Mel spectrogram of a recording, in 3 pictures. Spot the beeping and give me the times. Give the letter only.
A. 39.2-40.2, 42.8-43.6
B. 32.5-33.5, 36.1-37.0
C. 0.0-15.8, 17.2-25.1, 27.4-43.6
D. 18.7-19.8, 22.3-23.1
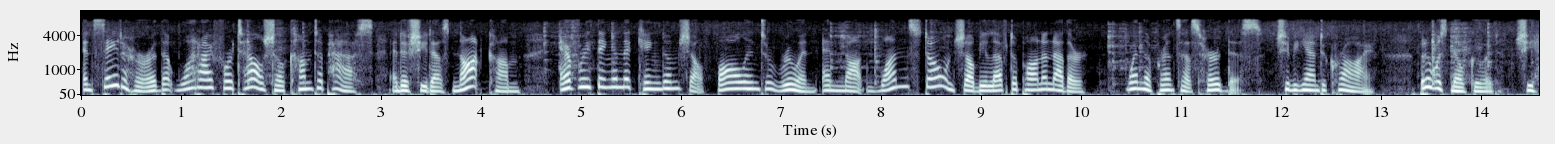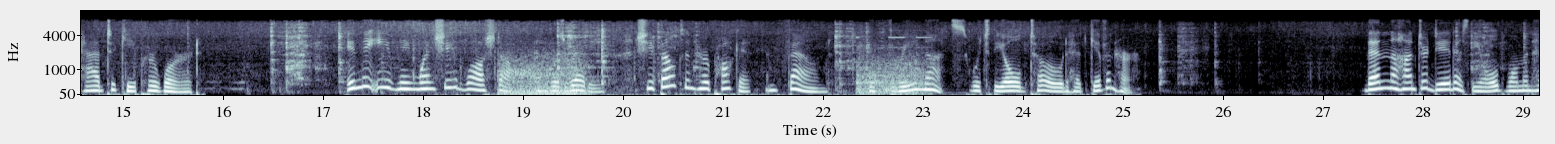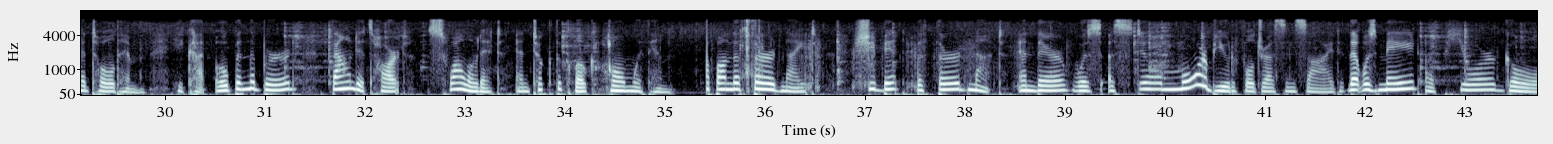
D.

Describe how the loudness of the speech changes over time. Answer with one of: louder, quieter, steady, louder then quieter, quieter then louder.
steady.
